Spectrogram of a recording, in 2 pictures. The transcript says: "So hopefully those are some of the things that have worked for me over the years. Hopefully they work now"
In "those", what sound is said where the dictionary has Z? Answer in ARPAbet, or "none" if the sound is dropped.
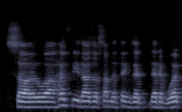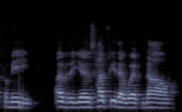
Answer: Z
